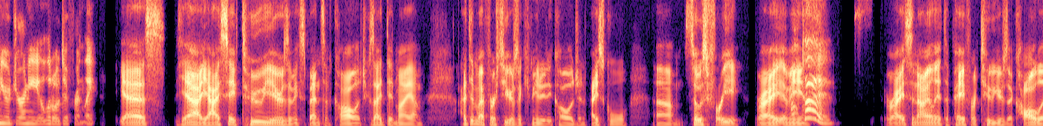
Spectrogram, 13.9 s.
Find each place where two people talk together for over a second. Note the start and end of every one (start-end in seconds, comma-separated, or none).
none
